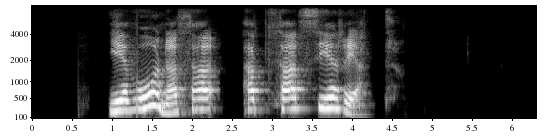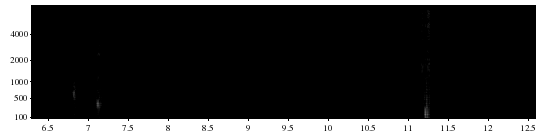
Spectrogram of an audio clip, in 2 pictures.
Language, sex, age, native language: Icelandic, female, 60-69, Swedish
